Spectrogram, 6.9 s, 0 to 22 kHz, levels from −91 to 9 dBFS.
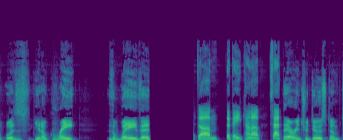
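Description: At 3.0 s the speech cuts out for about 0.88 s, a playback stall, likely from the player running dry. The waveform shows a flat gap until 3.88 s. From 3.88 s to 5.63 s comes catch-up at higher speed: the backlog plays 1.5 times faster, raising pitch by about seven semitones. On a spectrogram the harmonics shift upward, then drop back.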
